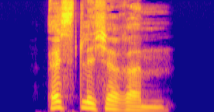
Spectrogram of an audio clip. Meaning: strong dative masculine/neuter singular comparative degree of östlich
- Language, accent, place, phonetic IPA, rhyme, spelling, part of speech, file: German, Germany, Berlin, [ˈœstlɪçəʁəm], -œstlɪçəʁəm, östlicherem, adjective, De-östlicherem.ogg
